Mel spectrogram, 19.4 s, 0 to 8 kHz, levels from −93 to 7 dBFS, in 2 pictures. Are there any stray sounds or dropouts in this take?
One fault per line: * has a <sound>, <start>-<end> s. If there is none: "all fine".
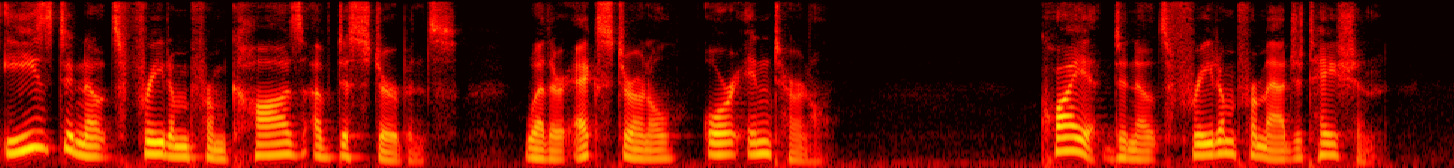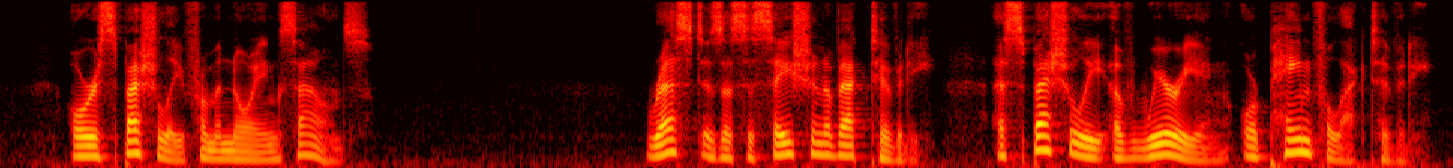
all fine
